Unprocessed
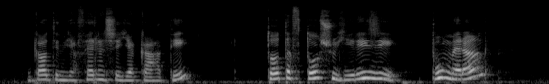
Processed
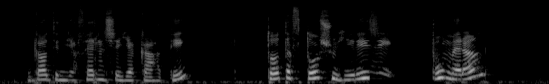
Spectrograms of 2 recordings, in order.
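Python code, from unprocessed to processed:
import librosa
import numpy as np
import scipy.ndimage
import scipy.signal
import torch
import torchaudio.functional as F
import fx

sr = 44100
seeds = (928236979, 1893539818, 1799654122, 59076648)

y = fx.highpass(x, sr, hz=fx.line((3.68, 790.0), (4.44, 230.0)), slope=24, at=(3.68, 4.44), fade=0.02)
y = fx.dereverb_blind(y, sr, rt60_s=0.68)
y = F.gain(torch.from_numpy(y), -4.0).numpy()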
